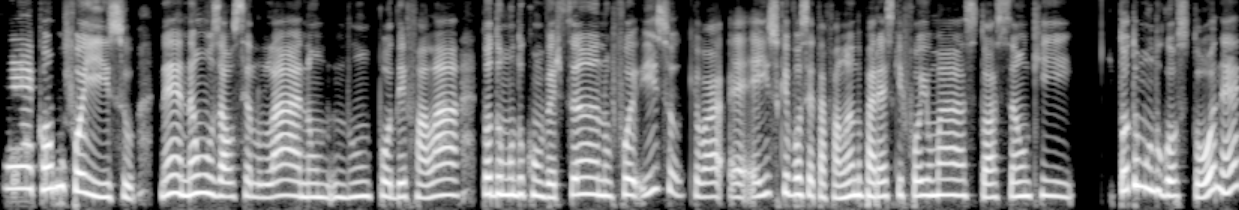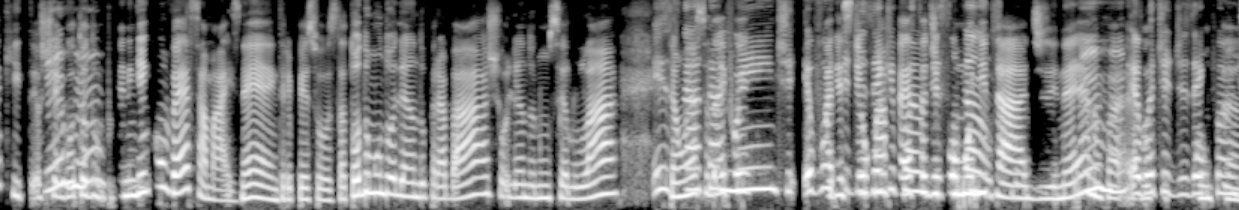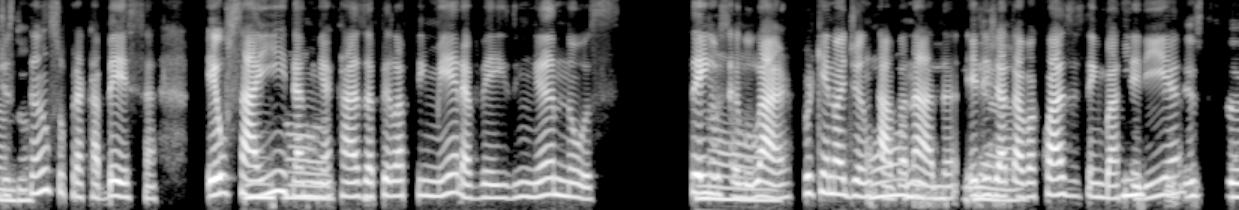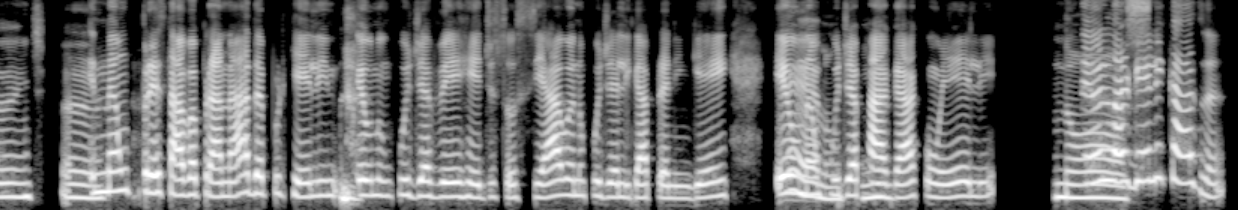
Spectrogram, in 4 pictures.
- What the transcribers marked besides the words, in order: tapping; chuckle
- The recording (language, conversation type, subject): Portuguese, podcast, O que mudou na sua vida com pagamentos por celular?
